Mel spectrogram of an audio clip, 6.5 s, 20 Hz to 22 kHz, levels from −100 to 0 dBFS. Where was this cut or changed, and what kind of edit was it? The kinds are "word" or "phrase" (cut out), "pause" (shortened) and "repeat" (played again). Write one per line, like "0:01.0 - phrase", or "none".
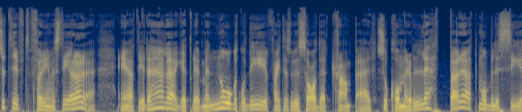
0:02.4 - word
0:03.0 - word
0:03.6 - word
0:04.6 - word
0:05.2 - word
